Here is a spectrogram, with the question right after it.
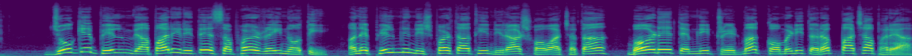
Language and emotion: Gujarati, neutral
